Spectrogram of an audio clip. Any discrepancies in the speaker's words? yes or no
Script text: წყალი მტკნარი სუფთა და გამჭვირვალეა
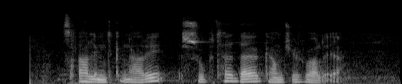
no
